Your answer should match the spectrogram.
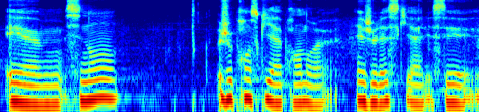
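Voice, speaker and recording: A woman's voice: fairly low pitch, fairly even intonation, fairly quick, gravelly, darkish tone. A woman in her early twenties, a native English speaker, chatting casually in a radio interview, hesitant and informal, often trailing off. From born in New York, French-American. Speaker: musician, singer guest.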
